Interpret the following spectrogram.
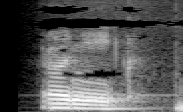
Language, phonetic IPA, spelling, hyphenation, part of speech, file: Czech, [ˈrojɲiːk], rojník, roj‧ník, noun, Cs-rojník.oga
- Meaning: forward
